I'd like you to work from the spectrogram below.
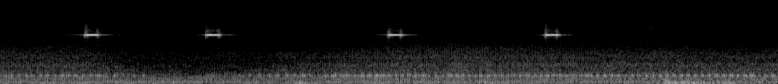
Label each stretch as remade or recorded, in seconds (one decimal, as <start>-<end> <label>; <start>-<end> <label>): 0.0-5.9 remade; 5.9-7.8 recorded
